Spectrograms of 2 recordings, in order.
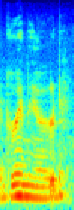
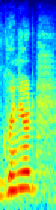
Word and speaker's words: Grignard: is the grignard which i know looks like it's spelled grignard but it's actually a person's name so be sure you say grignard like this is an NA instead of a GN so it's a grignard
